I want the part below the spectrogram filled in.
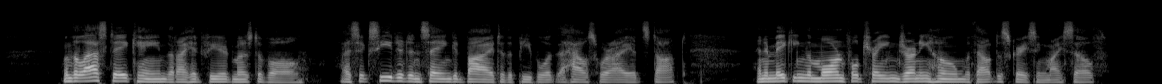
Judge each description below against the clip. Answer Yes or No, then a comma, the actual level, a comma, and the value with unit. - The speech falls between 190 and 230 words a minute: Yes, average, 195 wpm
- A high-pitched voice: No, low, 125 Hz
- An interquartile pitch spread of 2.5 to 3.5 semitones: No, average, 4.0 semitones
